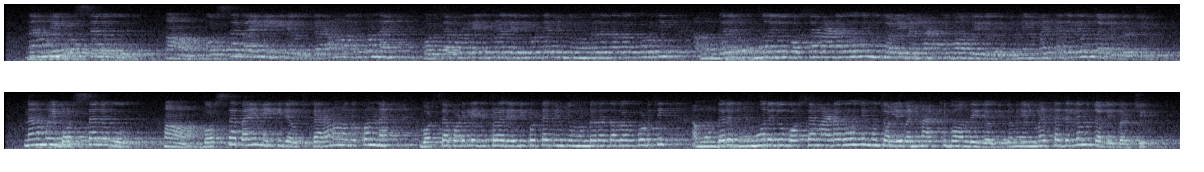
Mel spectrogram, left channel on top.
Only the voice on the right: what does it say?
ନା ନା
ମୁଁ ଏଇ ବର୍ଷା
ଯୋଗୁ
ହଁ ବର୍ଷା ପାଇଁ ନେଇକି ଯାଉଛି କାରଣ ଯୋଉ କଣ ନା ବର୍ଷା ପଡିଲେ ଯେତେବେଳେ ରେନିକୋଟ୍ ଟା ପିନ୍ଧୁଛୁ ମୁଣ୍ଡରେ ଦବାକୁ ପଡୁଛି। ଆଉ ମୁଣ୍ଡରେ
ମୁହଁରେ
ଯୋଉ ବର୍ଷା ମାଡ଼ ହଉ ମୁଁ ଚଲେଇ ପାରୁନି ମୋ ଆଖି ବନ୍ଦ ହେଇଯାଉଛି ତେଣୁ ହେଲମେଟ୍ଟା ଦେଲେ ମୁଁ ଚଲେଇ ପାରୁଛି।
